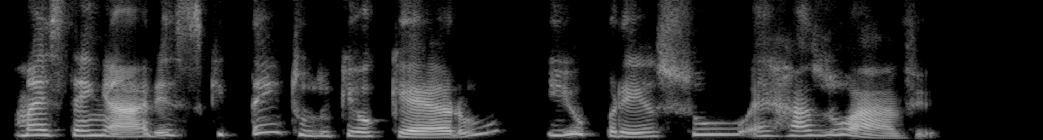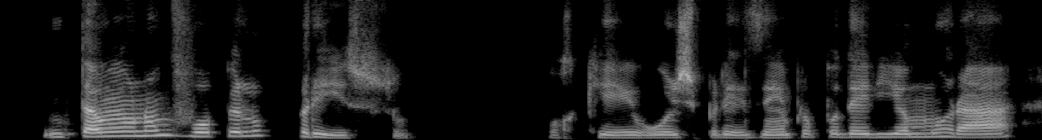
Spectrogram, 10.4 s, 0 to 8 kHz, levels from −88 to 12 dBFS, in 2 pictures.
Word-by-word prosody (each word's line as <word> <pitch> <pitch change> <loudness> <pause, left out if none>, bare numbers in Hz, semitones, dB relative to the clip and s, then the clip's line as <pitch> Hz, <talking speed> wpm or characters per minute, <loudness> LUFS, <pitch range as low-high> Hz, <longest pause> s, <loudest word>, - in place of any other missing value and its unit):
Mas 295 +1 +4
tem 285 -1 +2
áreas 290 - +5
que 325 - -8
tem 445 +3 -2
tudo 275 -6 -4
o - - -11
que 250 - -5
eu 225 0 0
quero 180 - +4 0.3
e 300 +4 -1
o 360 - -2
preço 320 +4 -3
é - - -2
razoável. 275 +5 +1 0.7
Então 195 +3 +4
eu 250 +1 +2
não 265 +3 0
vou 225 -6 0
pelo 240 +4 -2
preço, 165 -10 -5 0.7
porque 155 -1 -8
hoje, 160 +2 +1
por 165 - -12
exemplo, 160 +2 -7
eu - - -24
poderia 185 -1 -5
morar 185 -3 0
225 Hz, 160 wpm, -24 LUFS, 180-285 Hz, 0.7 s, áreas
